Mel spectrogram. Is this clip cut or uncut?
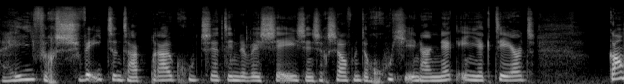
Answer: uncut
